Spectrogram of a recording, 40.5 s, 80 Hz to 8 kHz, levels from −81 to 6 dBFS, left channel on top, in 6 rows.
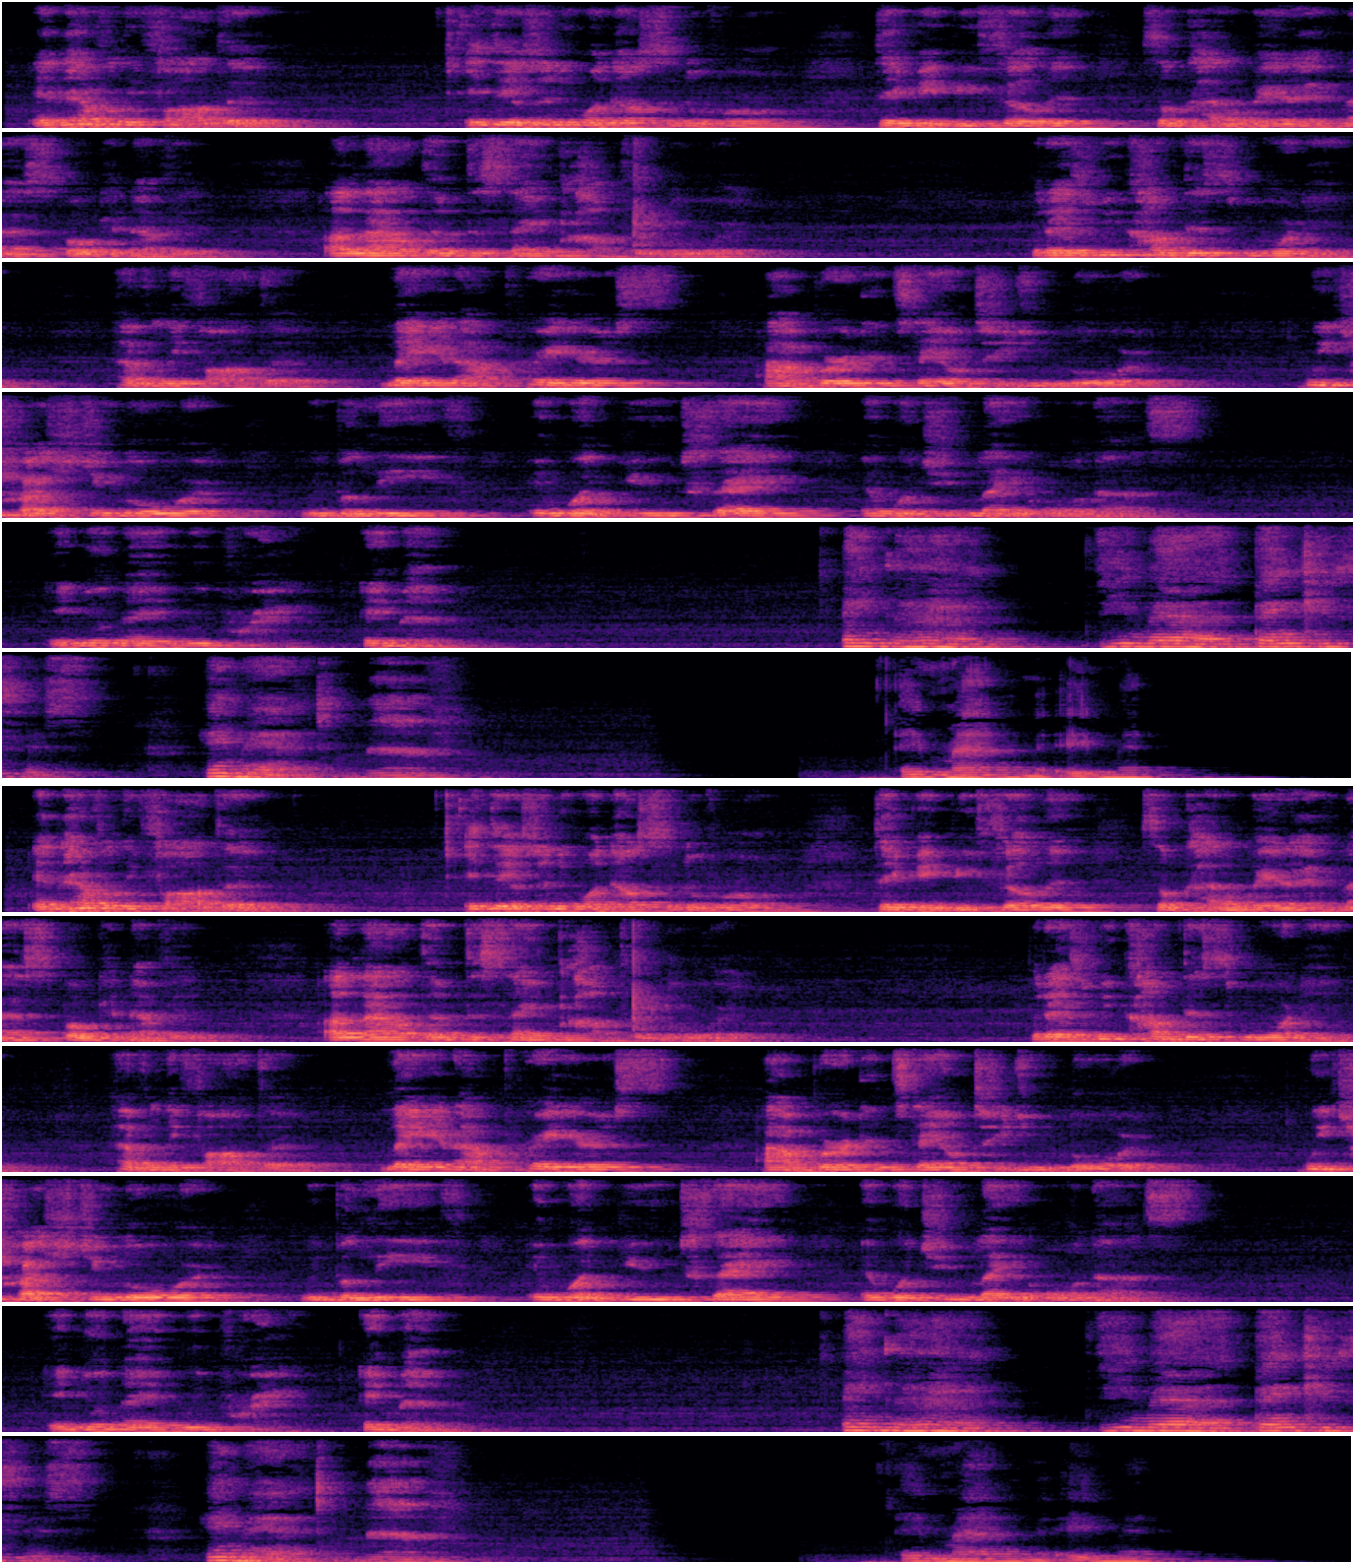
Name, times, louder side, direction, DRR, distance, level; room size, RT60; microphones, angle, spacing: voice 1, 0.1-1.3 2.3-5.4 5.7-7.7 8.4-10.4 11.9-13.5 14.1-15.0 15.4-16.8 17.3-19.2 20.0-21.3 21.8-22.5 22.9-24.2 24.6-26.2 27.2-28.5 28.8-29.3 35.4-36.0, right 1 dB, 65° right, -1 dB, 0.8 m, -20 dB
voice 2, 31.2-32.1 32.5-34.2 34.8-35.4 35.9-36.0, left 1 dB, 20° left, -2 dB, 0.3 m, -22 dB
voice 3, 38.1-39.5, left 2 dB, 85° left, 5 dB, 0.4 m, -24 dB
3.7 x 2.2 x 2.3 m, 0.78 s
head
